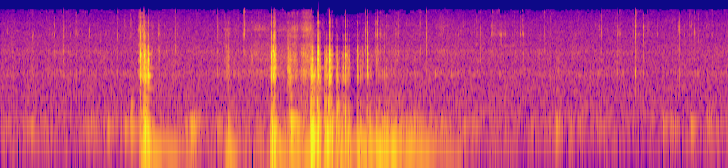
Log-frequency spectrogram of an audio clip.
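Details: Quiet background broken by a few thumps and a cluster of bumping, handling-like knocks in the middle, with no animal calls.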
